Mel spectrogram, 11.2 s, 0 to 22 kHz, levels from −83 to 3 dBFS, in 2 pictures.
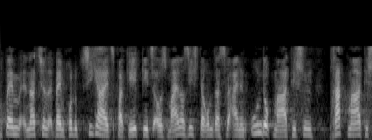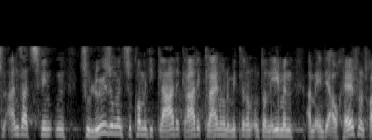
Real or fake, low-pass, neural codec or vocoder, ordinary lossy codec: real; 5.4 kHz; none; MP3, 32 kbps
